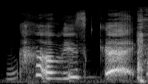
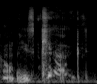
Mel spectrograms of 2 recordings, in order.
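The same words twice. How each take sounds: First: High, very slow stretched verdict; slow high teasing call; drawn-out sing-song. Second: Breathy whispered aside; hushed mock verdict; whispered joke. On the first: Pretend.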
